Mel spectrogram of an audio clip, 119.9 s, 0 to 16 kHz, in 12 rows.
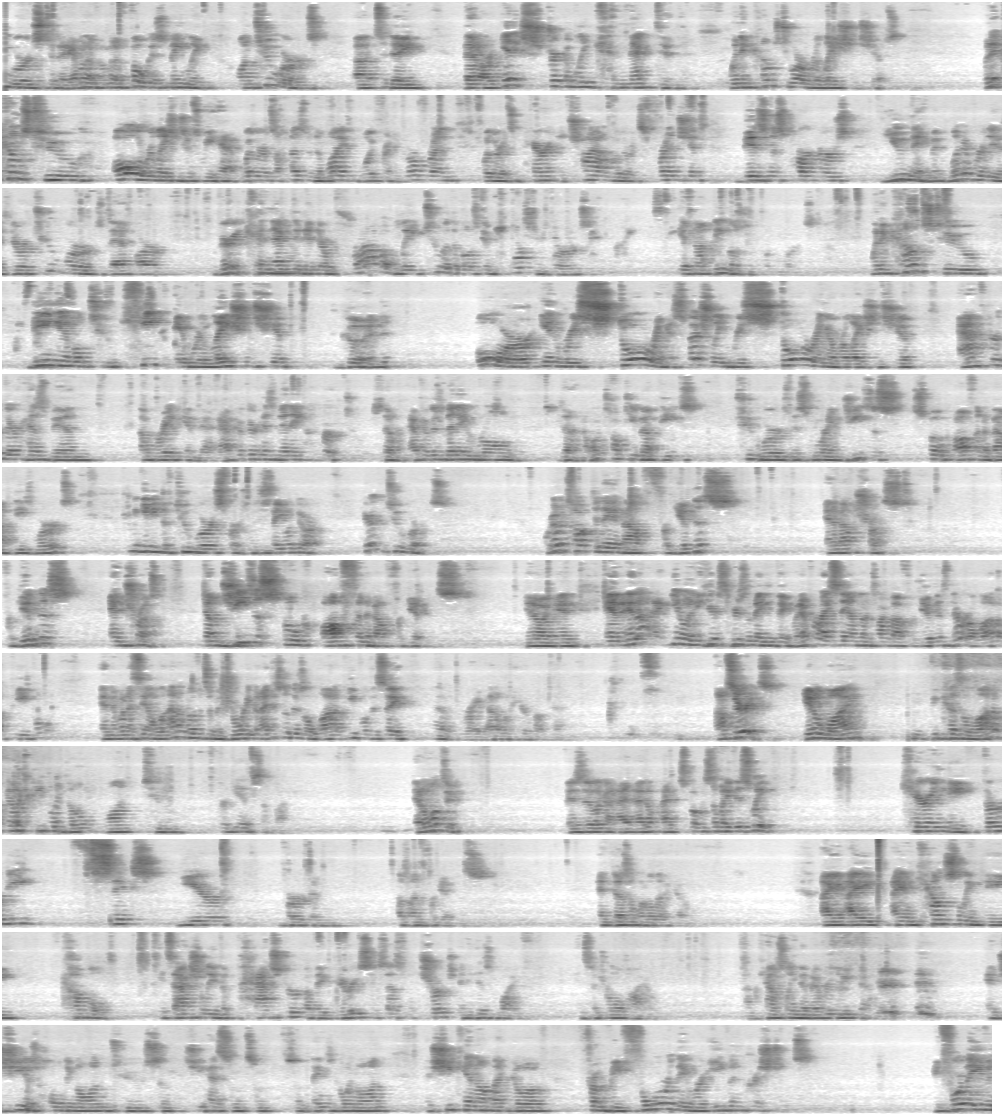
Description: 3-21-21 Sunday Message: Forgiveness vs Trust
